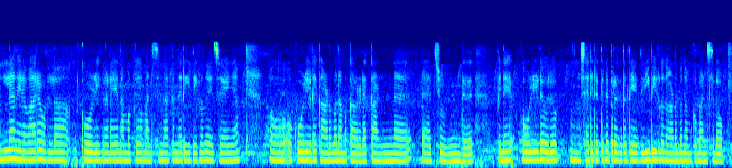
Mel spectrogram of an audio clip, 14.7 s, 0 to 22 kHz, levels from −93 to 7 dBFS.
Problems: none marked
